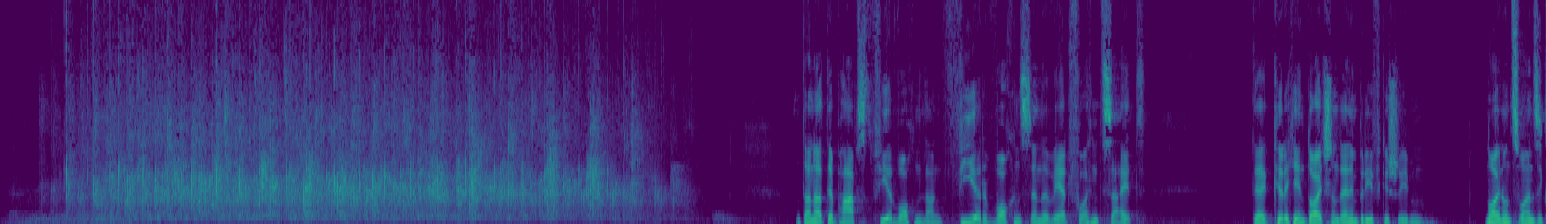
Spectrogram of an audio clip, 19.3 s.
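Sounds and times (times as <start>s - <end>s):
sustained applause from a large audience: 0.4s - 8.8s
speech: 10.0s - 14.4s, 15.6s - 17.9s, 18.6s - 19.3s.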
